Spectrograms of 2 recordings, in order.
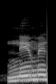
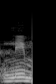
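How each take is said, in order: First: "नेमे" with the final E voiced; wrong reading. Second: "नेम" with the final E silent; correct reading. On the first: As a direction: say "नेमे" as ne-me, two syllables. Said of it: "नहीं पढ़ेंगे". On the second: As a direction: close "नेम" on the m, one syllable. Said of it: "नेम हो जाएगा". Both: Shown as a demonstration.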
